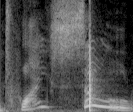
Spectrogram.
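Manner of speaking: very high, loud whoop; auctioneer's sold call. Real, not acted. Auctioneer closing the bidding, high whooped call. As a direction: let the word fly up like a hoot.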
